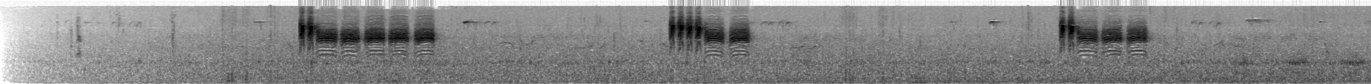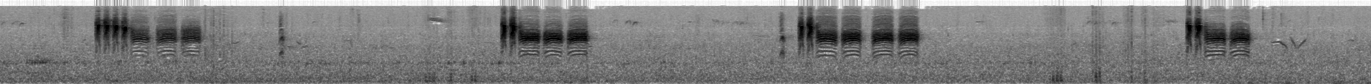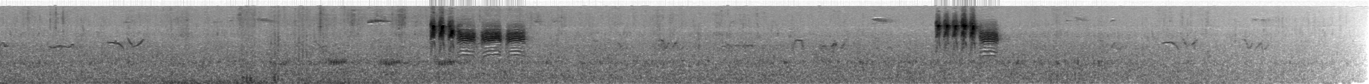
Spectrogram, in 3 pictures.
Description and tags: Black Capped Chickadee (Poecile atricapillus). You can also hear the intermittent 'chip' of the Song Sparrow in this recording.
black, capped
